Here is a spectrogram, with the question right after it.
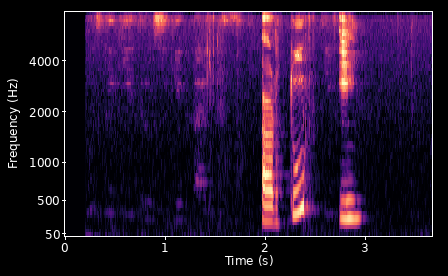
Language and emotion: Russian, neutral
